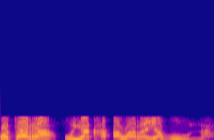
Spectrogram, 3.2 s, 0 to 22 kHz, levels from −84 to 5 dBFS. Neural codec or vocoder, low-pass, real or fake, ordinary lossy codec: none; 3.6 kHz; real; none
